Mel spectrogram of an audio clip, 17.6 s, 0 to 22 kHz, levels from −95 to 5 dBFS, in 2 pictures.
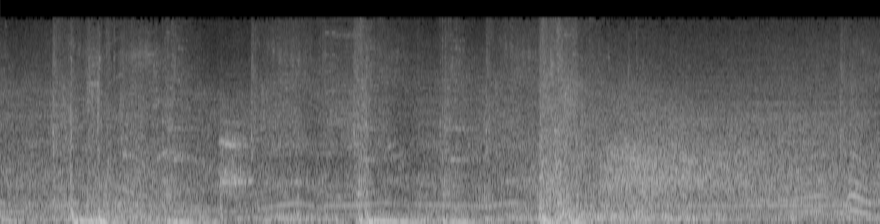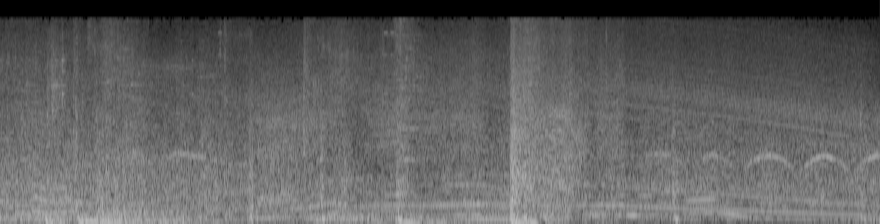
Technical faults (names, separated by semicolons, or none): none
